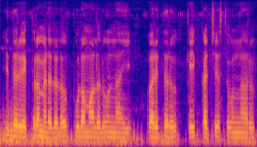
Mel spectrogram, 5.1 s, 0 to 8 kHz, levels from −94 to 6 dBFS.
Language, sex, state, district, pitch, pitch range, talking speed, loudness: Telugu, male, Telangana, Mahabubabad, 105 Hz, 100-105 Hz, 115 wpm, -17 LUFS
